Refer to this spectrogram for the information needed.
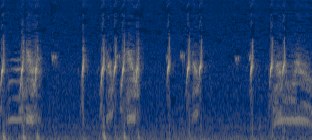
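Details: Common quail: quick runs of bright, sharp notes in pairs and triplets, with a few softer nasal tones, repeating steadily over faint background hum.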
